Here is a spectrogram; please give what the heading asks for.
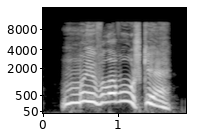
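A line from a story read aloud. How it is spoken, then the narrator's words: Panicked rasp. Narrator (Russian): прохрипел Густаво, панически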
